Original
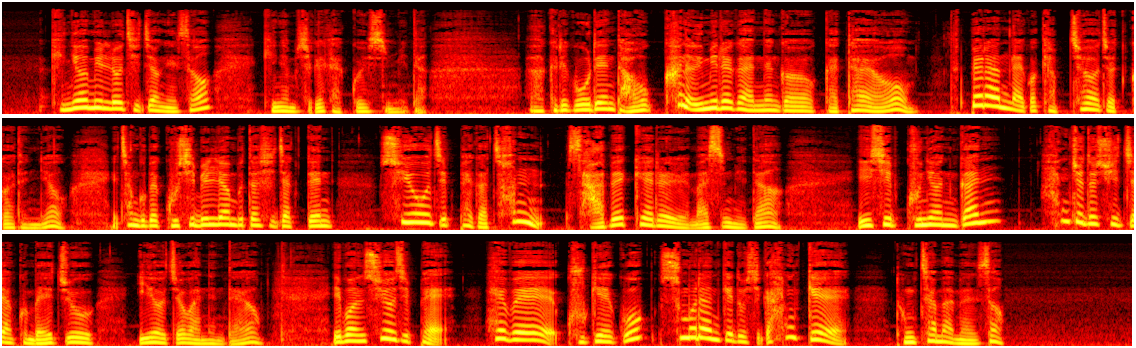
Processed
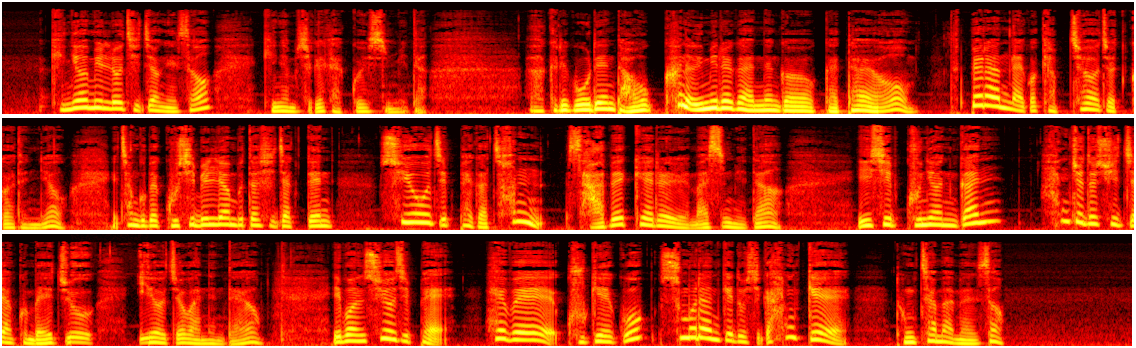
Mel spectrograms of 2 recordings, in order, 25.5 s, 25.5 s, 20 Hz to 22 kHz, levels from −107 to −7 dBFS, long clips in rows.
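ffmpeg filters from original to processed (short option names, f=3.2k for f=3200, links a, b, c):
-filter_complex "[0:a]asettb=1/sr,asplit=3[a][b][c];[a]atrim=end=4.174[d];[b]atrim=start=4.17:end=6.57,asetpts=PTS-STARTPTS,afade=t=in:d=0.004:c=qsin,afade=t=out:st=2.396:d=0.004:c=qsin,tiltshelf=f=970:g=7.5[e];[c]atrim=start=6.566[f];[d][e]acrossfade=d=0.004:c1=hsin:c2=qsin[g];[g][f]acrossfade=d=0.004:c1=qsin:c2=hsin,asettb=1/sr,asplit=3[h][i][j];[h]atrim=end=17.494[k];[i]atrim=start=17.49:end=18.08,asetpts=PTS-STARTPTS,afade=t=in:d=0.004:c=qsin,afade=t=out:st=0.586:d=0.004:c=qsin,bass=f=250:g=-10,treble=f=4k:g=12[l];[j]atrim=start=18.076[m];[k][l]acrossfade=d=0.004:c1=hsin:c2=qsin[n];[n][m]acrossfade=d=0.004:c1=qsin:c2=hsin"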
